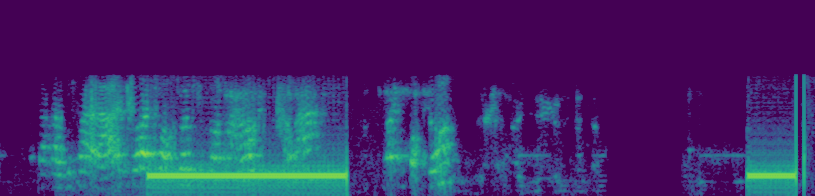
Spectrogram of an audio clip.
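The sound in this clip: A steady single-pitch telephone tone sounds while a call is being placed, in two bursts, one lasting about two seconds and a brief one at the end. Voices talk before and between the tones.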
